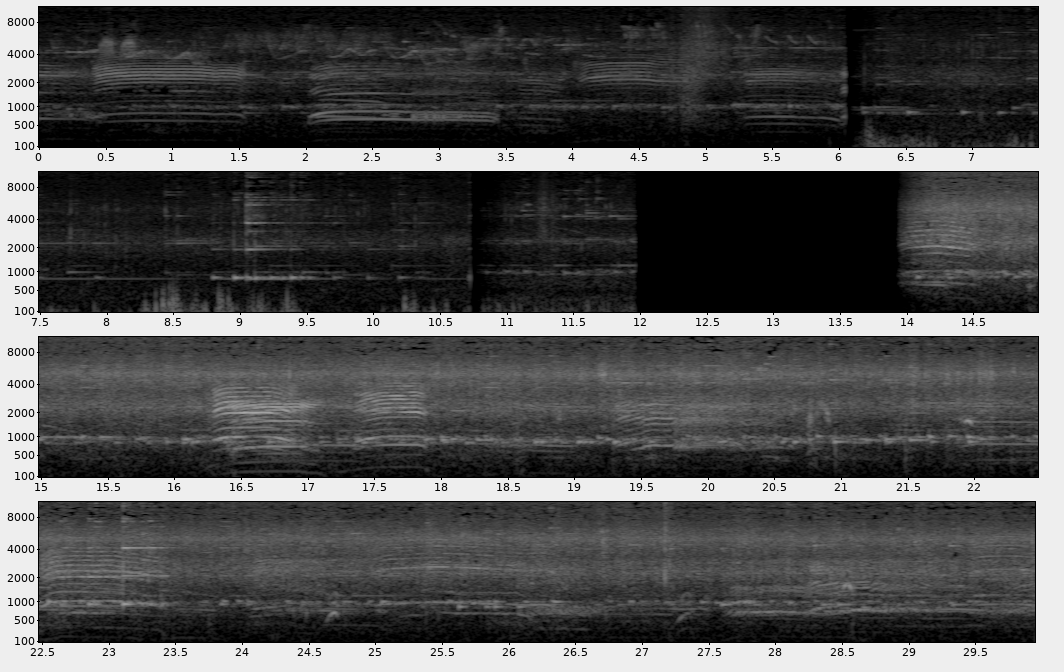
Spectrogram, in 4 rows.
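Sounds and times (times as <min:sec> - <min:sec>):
sheep bleating: 0:00.0 - 0:03.4, 0:14.0 - 0:14.6, 0:16.2 - 0:21.0, 0:21.6 - 0:29.9
outdoor background: 0:00.0 - 0:12.0, 0:13.9 - 0:29.9.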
